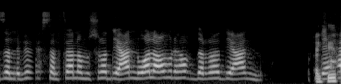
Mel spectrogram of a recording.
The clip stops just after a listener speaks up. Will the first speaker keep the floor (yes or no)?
yes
